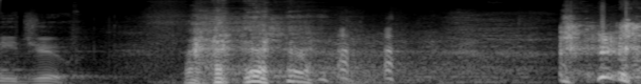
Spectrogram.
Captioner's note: laughter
